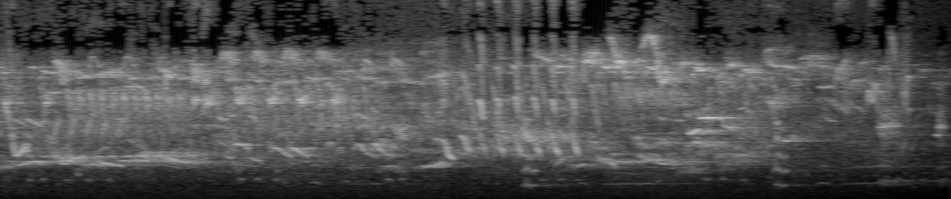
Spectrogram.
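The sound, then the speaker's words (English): A dense dawn chorus of many birds singing at once in the morning over a marsh at Kuskokwim Marsh Nature Reserve in Cove, County Cork, with overlapping high chirps, trills and whistles forming a steady, bright wash of song. No one speaks. “You're listening to the Dawn Chorus live from Kuskokwim Marsh Nature Reserve in Cove in County Cork.”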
